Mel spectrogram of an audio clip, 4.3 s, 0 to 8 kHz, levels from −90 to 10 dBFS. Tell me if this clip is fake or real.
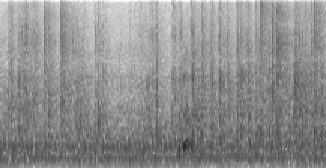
real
